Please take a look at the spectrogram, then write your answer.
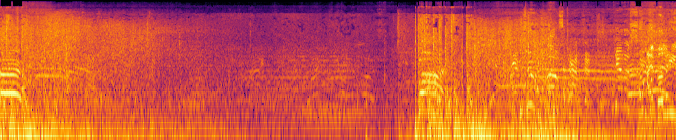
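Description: Ship cannons booming in a naval battle in Assassin's Creed Rogue, heavy blasts and rumbling among game music, with crew voices shouting orders over the action.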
